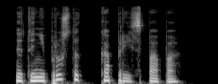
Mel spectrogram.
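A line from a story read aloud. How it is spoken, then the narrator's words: Conciliatory. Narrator (Russian): заметил я примирительным тоном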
